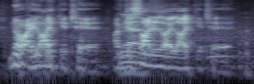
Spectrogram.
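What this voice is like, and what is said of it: Impression of a villain's voice. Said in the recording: “It's a very good imitation that you do. ... it's just a general kind of, oh, I'm an evil guy.”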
